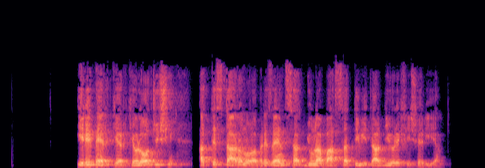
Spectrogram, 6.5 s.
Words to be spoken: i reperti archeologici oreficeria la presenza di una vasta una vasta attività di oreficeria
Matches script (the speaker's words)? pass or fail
fail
